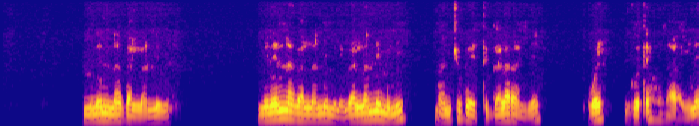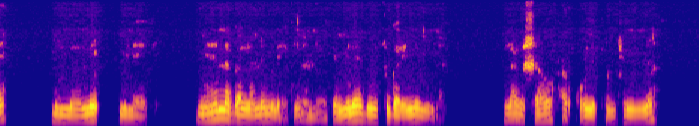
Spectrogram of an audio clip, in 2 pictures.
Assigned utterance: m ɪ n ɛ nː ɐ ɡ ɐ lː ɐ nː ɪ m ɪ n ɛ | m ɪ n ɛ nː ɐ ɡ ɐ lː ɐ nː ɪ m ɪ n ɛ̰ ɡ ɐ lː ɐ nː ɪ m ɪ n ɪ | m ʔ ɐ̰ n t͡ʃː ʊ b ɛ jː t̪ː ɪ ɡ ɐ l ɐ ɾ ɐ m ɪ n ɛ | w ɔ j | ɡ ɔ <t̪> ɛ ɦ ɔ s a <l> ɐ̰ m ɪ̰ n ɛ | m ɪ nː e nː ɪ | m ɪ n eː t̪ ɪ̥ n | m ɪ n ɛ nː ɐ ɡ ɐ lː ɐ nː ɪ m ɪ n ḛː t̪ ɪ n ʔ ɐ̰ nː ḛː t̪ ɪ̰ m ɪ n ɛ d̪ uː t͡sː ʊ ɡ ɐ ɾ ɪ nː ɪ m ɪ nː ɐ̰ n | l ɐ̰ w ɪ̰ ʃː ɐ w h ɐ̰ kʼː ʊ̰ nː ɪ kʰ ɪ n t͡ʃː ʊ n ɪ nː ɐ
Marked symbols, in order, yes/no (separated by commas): no, no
